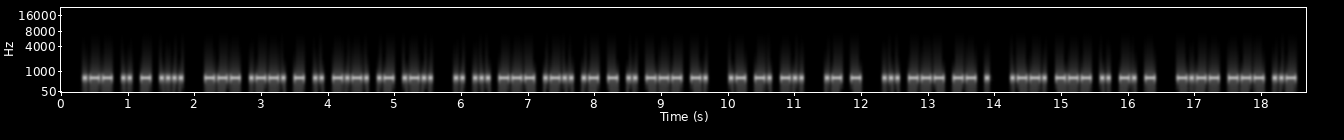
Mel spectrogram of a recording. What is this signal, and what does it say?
Morse code, heard as a keyed tone, about 25 wpm, 600 Hz. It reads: WITH OPTICAL ISOLATION AND AT SOME POINT YOU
